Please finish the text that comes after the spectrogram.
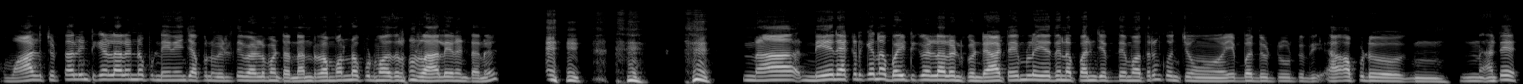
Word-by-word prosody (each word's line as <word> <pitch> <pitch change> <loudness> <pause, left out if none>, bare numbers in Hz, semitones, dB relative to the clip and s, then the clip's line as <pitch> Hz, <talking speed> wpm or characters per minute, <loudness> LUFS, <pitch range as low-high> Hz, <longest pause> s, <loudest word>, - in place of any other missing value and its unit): వాళ్ళ 180 +6 +3
చుట్టాలింటికెళ్ళాలన్నప్పుడు 225 +1 -1
నేనేం 195 0 -3
చెప్పను, 185 0 -5
వెళ్తే 170 +2 -6
వెళ్ళమంటాను. 175 -3 -1
నన్ను 170 +1 -1
రమ్మన్నప్పుడు 195 +2 0
మాత్రం 185 -1 +1 0.2
రాలేనంటాను. 165 -2 +1 2.7
నా 190 +2 +4 0.5
నేనెక్కడికైనా 230 +3 +3
బయటికి 210 -1 +1
వెళ్ళాలనుకోండి, 195 -5 +3
ఆ - - +8
టైమ్‌లో 210 +2 +1
ఏదన్నా 195 0 +1
పని 185 +1 +2
చెప్తే 185 0 -3
మాత్రం 195 +5 -2
కొంచుం 180 -3 -4 0.4
ఇబ్బందుంటూ 160 -1 -5
ఉంటుంది. 150 -1 -10 0.2
ఆహ్, 170 +2 -1
అప్పుడూ 175 0 -3 0.4
హ్మ్, 145 -1 -3 0.3
హ్మ్, 160 0 -5
అంటే 210 +6 0
185 Hz, 110 wpm, -24 LUFS, 170-205 Hz, 2.7 s, ఆ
